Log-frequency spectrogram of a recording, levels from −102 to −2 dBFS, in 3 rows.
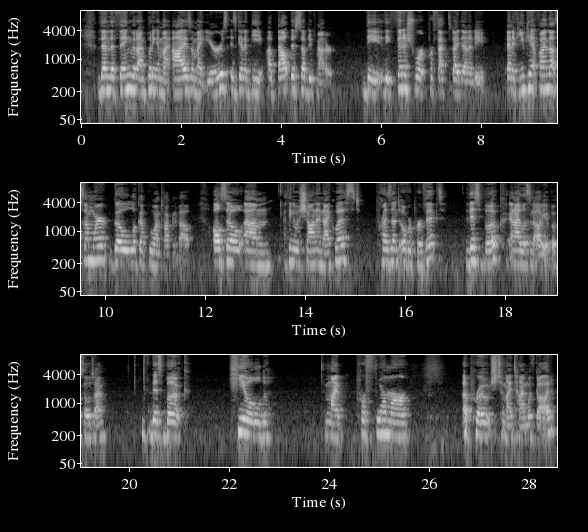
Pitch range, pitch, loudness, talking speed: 185-215 Hz, 200 Hz, -30 LUFS, 150 wpm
